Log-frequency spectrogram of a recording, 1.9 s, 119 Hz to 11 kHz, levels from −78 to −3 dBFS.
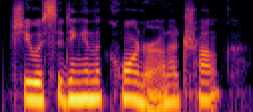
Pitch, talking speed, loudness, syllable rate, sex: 195 Hz, 285 wpm, -16 LUFS, 6.6 syllables/s, female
